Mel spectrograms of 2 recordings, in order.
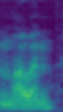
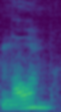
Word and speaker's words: Maugham: Anyway, so it tells the story of this famous writer, Willie Somerset Maugham, I think I pronounced that right, Maugham, who goes to stay with an old friend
